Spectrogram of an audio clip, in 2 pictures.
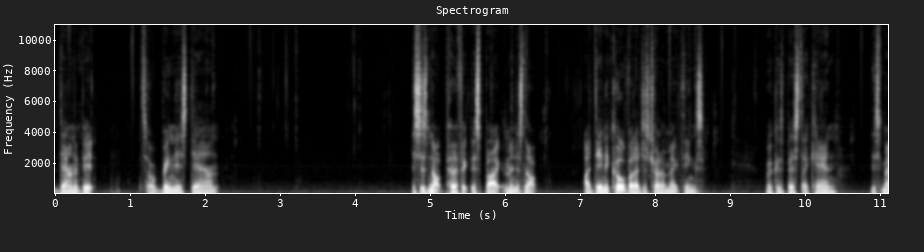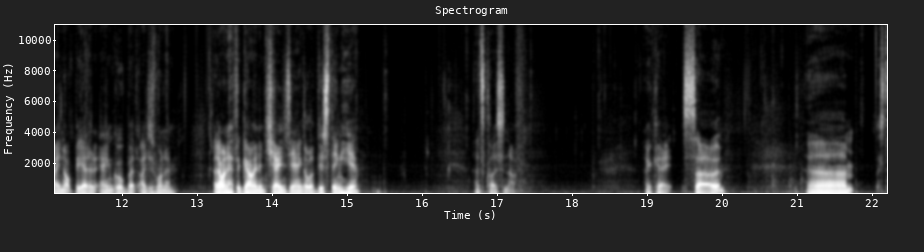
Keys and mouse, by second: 2.7 middle click, 2.7 typing, 4.4-6.0 drag, 6.0 middle click, 7.7 typing, 8.3 click, 9.5-12.0 drag, 12.3 middle click, 14.7 middle click, 15.4-16.5 middle drag, 17.3 middle click.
